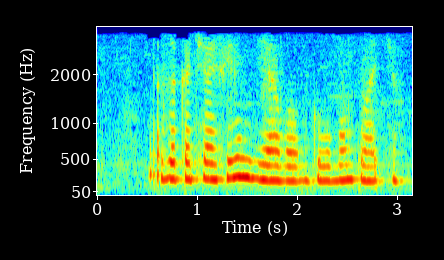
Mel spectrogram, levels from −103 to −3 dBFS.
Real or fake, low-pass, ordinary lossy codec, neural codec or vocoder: real; 3.6 kHz; MP3, 24 kbps; none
